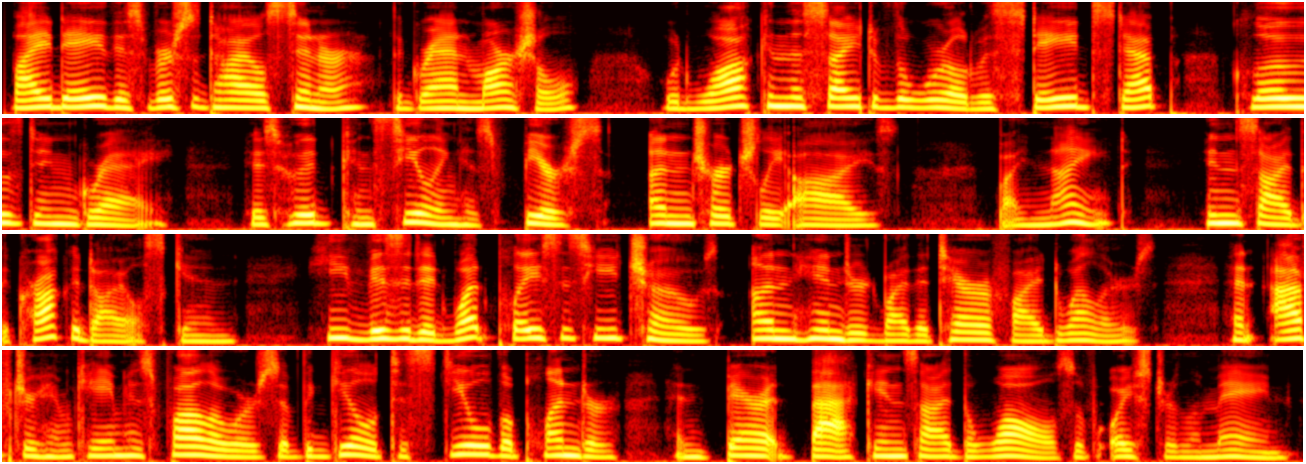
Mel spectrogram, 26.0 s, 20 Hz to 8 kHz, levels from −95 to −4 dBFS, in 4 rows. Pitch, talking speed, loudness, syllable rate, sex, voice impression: 190 Hz, 160 wpm, -19 LUFS, 4.5 syllables/s, female, slightly gender-neutral, adult-like, slightly hard, clear, fluent, intellectual, calm, slightly strict, sharp, modest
